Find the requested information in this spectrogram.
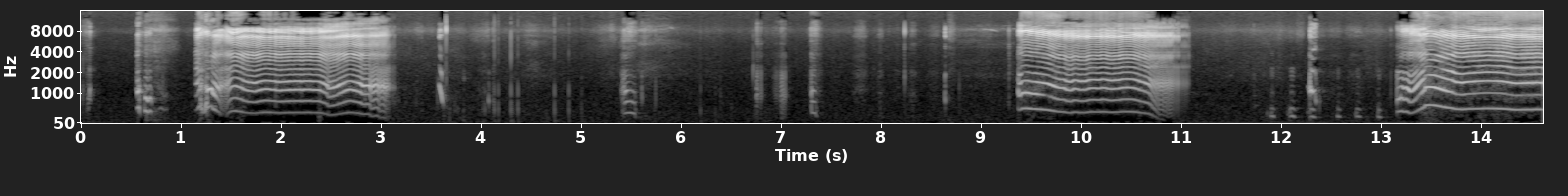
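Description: Three long, high-pitched wailing infant cries separated by quiet whimpers and breaths, an ordinary baby cry.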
